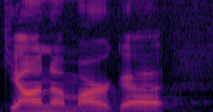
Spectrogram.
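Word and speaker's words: jnanamarga: it's just a convention a character that's pronounced gya is transliterated into english as a jn but gyanamarga the path of knowledge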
